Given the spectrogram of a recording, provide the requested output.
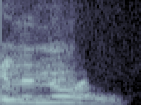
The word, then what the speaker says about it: Illinois: Illinois. I'll tell you what, Illinois, another interesting state name, Illinois. Who thought of Don't that? say the S. You don't say the S. Yeah, you say Illinois.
